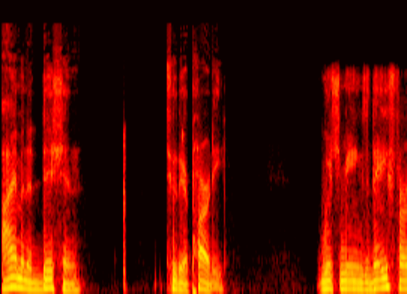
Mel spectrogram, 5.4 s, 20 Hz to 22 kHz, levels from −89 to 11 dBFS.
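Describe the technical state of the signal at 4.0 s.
At 4.0 s the signal is inside a call bitrate drop that begins at 3.29 s, just after "to their party", and lasts to the end. The encoder falls from 32 to 10 kbps and narrows bandwidth from 20 kHz to 8 kHz, so the speech sounds coarse and muffled.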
